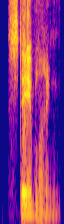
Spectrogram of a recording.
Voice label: "stabling", American

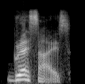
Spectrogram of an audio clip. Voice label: "Grecize", Indian

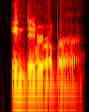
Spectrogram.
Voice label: "Indiarubber", American

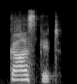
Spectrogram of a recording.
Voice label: "casket", Indian

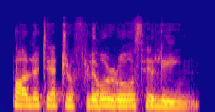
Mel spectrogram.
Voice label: "polytetrafluoroethylene", Indian; Dictionary

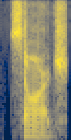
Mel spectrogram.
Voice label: "sarge", American

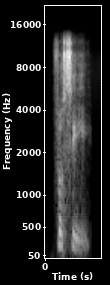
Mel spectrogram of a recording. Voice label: "foresee", Indian

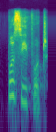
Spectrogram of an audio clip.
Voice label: "pussyfoot", Indian; Dictionary

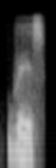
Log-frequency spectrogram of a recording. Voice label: "grace", Indian

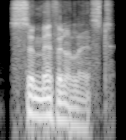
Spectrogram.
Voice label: "semifinalist", British

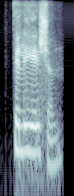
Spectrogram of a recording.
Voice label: "filiation", Indian

